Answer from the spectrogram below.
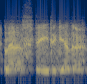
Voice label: radio bot regroup, balkan; Counter-Strike Global Offensive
